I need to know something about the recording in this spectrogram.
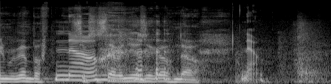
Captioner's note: laughs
